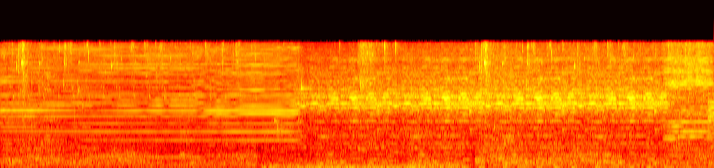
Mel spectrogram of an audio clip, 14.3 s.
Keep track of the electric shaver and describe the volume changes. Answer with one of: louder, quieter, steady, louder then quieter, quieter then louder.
louder.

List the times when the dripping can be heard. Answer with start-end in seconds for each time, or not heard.
0.0-14.2.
